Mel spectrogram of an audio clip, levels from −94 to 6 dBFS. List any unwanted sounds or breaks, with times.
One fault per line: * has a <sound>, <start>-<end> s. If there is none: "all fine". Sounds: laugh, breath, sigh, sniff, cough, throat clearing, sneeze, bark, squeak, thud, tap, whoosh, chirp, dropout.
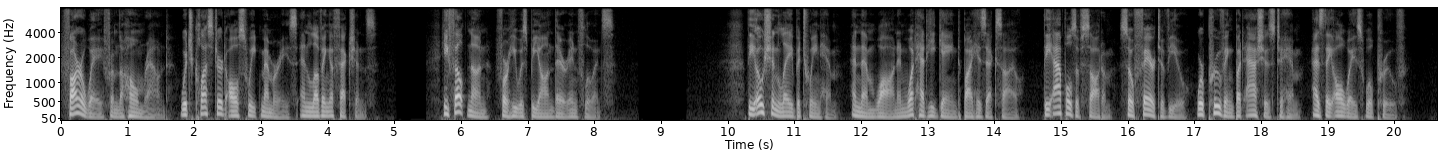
all fine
